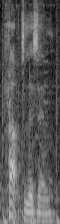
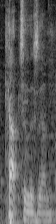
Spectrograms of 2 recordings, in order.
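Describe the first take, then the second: No difference in how they are said.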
